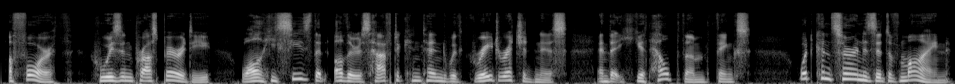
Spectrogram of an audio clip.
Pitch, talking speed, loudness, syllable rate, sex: 155 Hz, 190 wpm, -19 LUFS, 4.9 syllables/s, male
